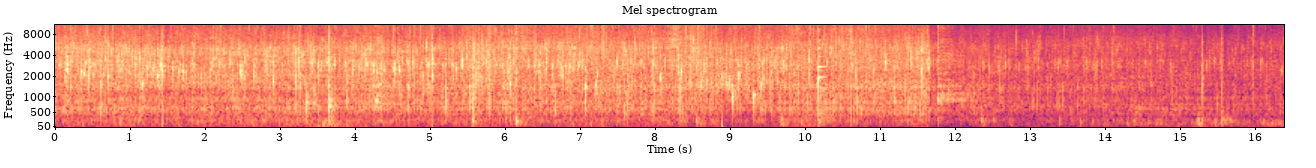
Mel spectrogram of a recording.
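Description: Jackfruit, potato and soaked soybean pieces frying in hot mustard oil in a kadhai: a loud, steady sizzle with scattered clicks of a stirring spoon. About twelve seconds in, the sizzle suddenly drops to a much quieter level.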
